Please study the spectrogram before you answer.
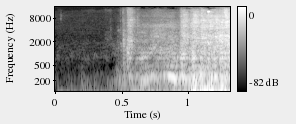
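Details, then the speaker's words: VW Caddy pickup 1.9 diesel, jump-started from a battery pack after waiting for the glow light; slow, sluggish cranking builds into a rough diesel catch and rising idle. Battery is dead, no smoke once started. "Gotta wait for the light to go out. Go on, boy. That battery is fubbered."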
